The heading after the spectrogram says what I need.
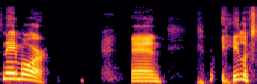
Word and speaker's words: Namor: And I don't want to pronounce it like they did in the movie, so I'm not going to say Namor. It's Namor.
